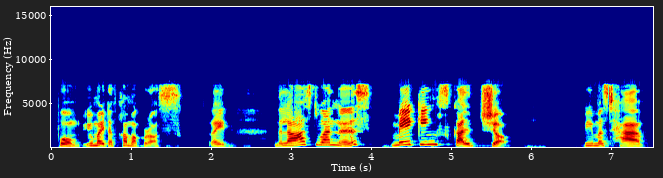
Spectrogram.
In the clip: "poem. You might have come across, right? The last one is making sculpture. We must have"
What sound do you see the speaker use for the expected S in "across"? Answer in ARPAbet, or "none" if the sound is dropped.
S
